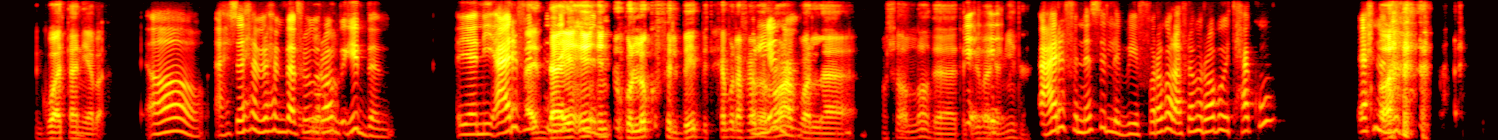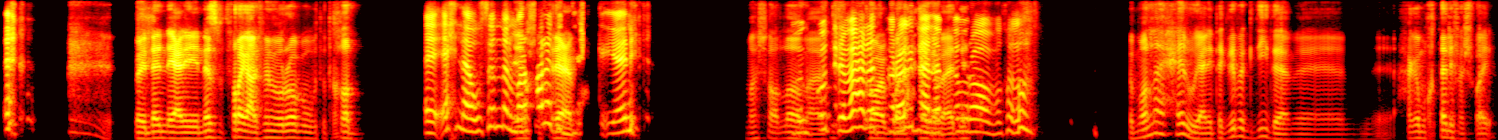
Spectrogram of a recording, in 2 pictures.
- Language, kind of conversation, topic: Arabic, podcast, إيه رأيك في تجربة مشاهدة الأفلام في السينما مقارنة بالبيت؟
- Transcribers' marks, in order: other background noise; laugh; chuckle; unintelligible speech; chuckle; laughing while speaking: "خلاص"; tapping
